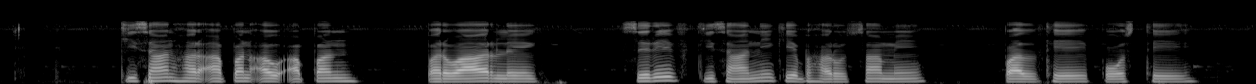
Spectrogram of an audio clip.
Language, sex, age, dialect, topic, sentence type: Chhattisgarhi, male, 56-60, Northern/Bhandar, agriculture, statement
